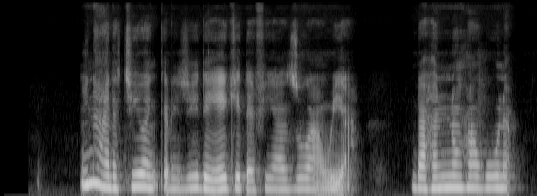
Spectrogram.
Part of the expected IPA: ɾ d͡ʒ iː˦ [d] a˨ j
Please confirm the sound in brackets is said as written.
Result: yes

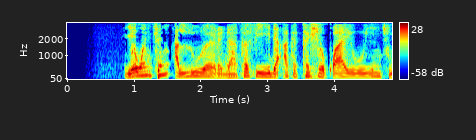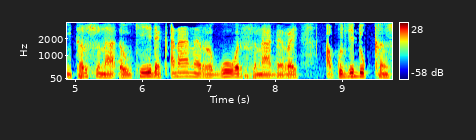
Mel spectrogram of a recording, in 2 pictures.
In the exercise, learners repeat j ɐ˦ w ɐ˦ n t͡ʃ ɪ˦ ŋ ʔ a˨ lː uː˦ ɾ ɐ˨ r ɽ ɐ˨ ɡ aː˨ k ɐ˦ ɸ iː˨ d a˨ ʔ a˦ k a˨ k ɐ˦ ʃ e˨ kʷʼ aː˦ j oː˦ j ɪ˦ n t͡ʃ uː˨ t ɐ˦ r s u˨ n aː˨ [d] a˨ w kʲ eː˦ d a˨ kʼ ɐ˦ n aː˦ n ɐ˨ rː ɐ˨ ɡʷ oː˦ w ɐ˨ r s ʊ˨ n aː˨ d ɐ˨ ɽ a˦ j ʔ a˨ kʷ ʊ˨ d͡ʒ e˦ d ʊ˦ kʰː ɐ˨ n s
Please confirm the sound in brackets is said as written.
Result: no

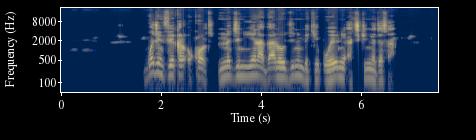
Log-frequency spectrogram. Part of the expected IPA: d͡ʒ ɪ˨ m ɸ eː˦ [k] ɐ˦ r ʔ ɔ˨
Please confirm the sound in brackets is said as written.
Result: yes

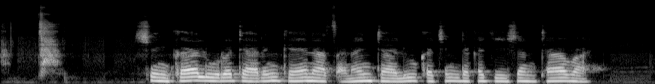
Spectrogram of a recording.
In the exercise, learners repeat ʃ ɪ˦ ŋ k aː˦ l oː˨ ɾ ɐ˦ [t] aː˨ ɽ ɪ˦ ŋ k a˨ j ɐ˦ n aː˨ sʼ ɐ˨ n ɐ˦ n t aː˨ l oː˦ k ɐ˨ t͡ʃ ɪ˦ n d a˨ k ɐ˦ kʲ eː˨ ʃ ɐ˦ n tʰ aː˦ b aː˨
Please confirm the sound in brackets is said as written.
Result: yes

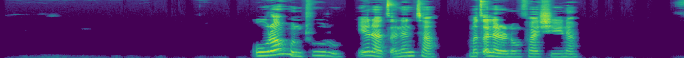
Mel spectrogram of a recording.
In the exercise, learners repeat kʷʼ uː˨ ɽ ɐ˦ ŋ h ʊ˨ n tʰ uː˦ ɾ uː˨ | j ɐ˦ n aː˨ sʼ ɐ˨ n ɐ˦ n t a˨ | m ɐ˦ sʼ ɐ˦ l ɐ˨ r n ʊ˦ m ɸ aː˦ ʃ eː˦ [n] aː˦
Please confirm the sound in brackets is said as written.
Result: yes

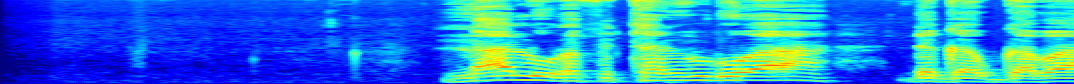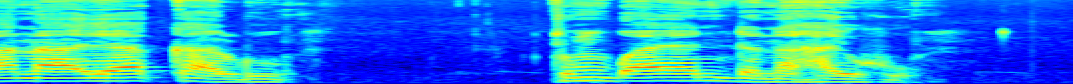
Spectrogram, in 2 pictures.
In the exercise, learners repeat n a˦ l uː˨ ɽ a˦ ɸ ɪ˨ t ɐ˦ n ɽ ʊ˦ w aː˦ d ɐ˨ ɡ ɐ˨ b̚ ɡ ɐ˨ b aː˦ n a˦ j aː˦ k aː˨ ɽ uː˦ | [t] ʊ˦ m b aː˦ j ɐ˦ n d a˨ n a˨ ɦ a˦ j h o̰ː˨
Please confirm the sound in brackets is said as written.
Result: yes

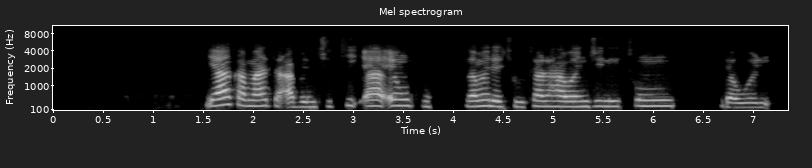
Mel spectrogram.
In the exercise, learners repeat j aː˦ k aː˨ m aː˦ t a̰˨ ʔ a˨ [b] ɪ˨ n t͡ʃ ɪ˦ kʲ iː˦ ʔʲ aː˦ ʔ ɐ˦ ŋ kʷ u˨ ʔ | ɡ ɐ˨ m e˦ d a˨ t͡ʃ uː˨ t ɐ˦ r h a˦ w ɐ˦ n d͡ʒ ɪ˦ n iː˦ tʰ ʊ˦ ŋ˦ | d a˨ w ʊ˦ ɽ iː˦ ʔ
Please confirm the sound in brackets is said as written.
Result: yes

